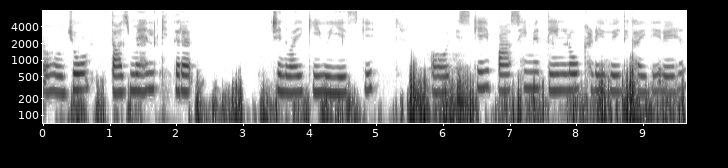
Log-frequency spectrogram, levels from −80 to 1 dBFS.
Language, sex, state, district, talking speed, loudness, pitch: Hindi, female, Rajasthan, Bikaner, 135 wpm, -23 LUFS, 255 Hz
